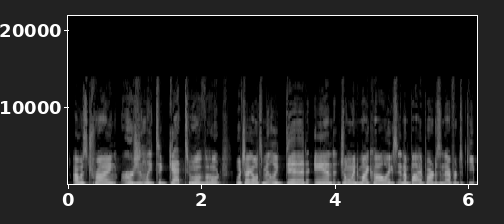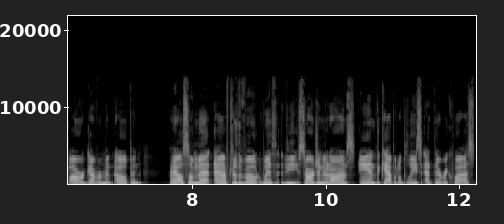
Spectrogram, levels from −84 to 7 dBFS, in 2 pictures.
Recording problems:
none

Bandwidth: 14 kHz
